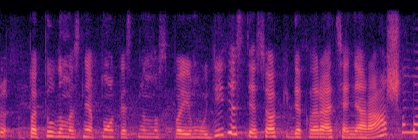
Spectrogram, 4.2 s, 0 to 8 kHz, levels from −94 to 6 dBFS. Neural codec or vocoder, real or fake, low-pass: vocoder, 44.1 kHz, 128 mel bands every 512 samples, BigVGAN v2; fake; 7.2 kHz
